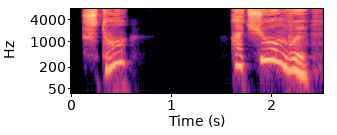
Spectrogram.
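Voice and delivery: put-on high, loud frightened boy. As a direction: blurt it out in fright. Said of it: "Испуганный подросток, охваченный страхом".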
